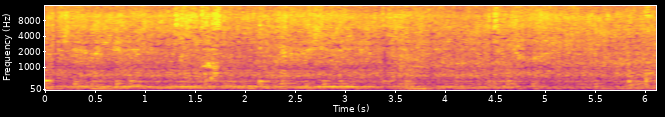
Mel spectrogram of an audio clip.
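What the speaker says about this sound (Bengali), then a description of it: "ডিম কষাটা ফুটছে" Egg curry bubbling and simmering in a pan, a steady close, loud hissing gurgle that holds evenly from start to finish with no voices.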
